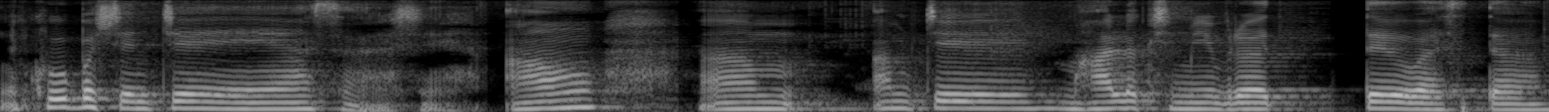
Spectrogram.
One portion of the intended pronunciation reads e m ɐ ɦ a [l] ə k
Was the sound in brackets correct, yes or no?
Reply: yes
